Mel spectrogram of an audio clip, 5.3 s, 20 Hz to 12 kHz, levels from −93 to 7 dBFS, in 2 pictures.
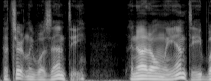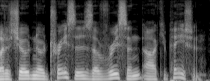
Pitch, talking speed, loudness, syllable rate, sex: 120 Hz, 170 wpm, -19 LUFS, 5.8 syllables/s, male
